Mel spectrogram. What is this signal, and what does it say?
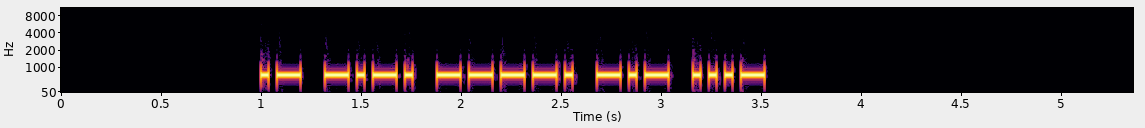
Morse code, heard as a keyed tone, about 30 wpm, 700 Hz. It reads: AC9KV
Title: USA Call Signs - 5 Characters - Repeated 2x - 30wpm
